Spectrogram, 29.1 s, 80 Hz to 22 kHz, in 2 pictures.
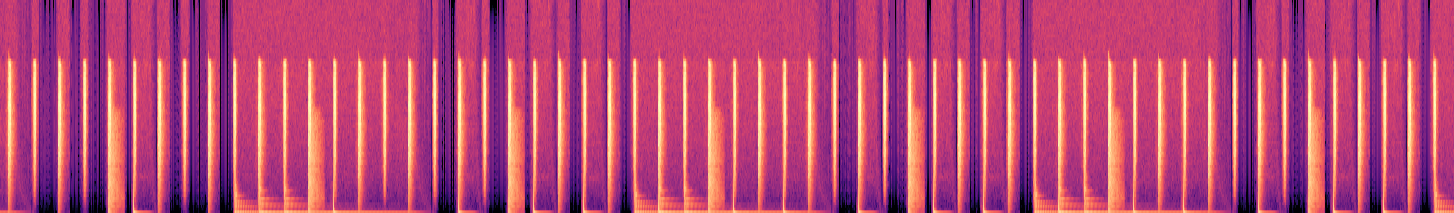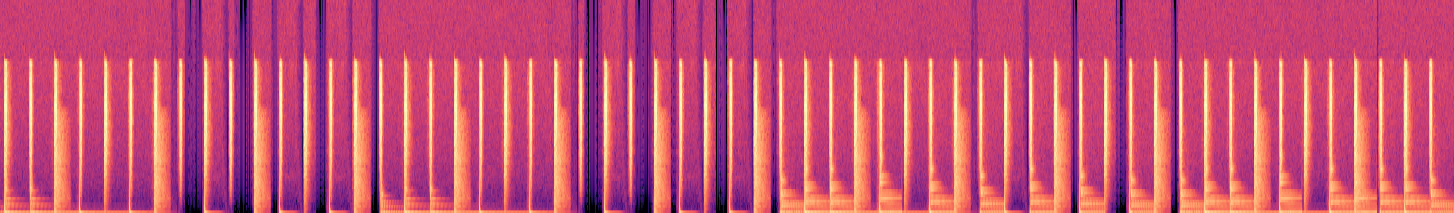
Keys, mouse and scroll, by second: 0.3 click, 1.1 g, 1.9 click, 3.9 d, 5.0 click, 5.6 s, 7.4 click, 8.7 d, 9.3 click, 9.7 e, 10.6 right click, 11.6 ctrl+z, 12.1 r, 13.8 click, 14.6 s, 15.6 click, 16.3 g, 18.2 click, 19.7 d, 21.1 click, 21.7 r, 22.9 click, 23.5 g, 24.5 click, 26.0 s, 26.8 click, 27.3 g, 28.7 click.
